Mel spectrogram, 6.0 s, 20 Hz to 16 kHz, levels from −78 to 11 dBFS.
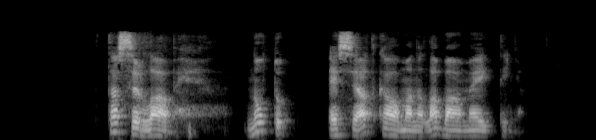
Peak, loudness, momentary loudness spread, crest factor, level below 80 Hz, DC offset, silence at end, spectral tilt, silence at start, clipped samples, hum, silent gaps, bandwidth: -2 dBFS; -17 LUFS; 15 LU; 18 dB; -66 dBFS; under 0.1%; 0.9 s; -1.5 dB/octave; 1.1 s; under 0.1%; none; 2.36-2.40 s, 3.02-3.24 s; 7.8 kHz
